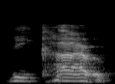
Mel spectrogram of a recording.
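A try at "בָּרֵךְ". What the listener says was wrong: vav. I'm sorry, that's a vet. Excuse me. So you have v and then another v sound.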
